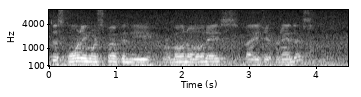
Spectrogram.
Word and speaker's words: Ramon Allones: this morning we're smoking the Ramon Allones by AJ Fernandez. It's not the way you pronounce it. How do you pronounce it? Ramon Allones. Man, I can't say it like that.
